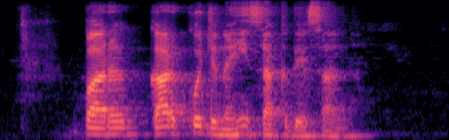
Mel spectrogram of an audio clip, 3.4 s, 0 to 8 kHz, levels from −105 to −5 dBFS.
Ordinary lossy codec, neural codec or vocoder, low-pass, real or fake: Opus, 16 kbps; none; 7.2 kHz; real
